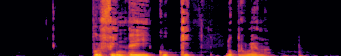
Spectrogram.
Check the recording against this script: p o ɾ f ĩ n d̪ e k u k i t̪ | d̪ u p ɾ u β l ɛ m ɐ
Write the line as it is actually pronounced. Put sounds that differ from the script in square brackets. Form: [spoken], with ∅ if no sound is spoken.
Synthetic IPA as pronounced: p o ɾ f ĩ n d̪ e k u k i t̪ | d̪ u p ɾ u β l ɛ m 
